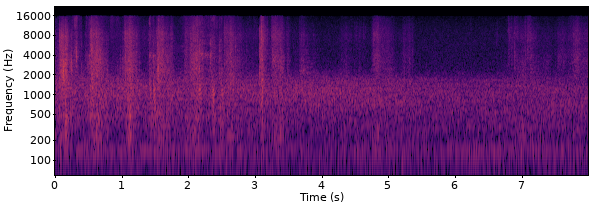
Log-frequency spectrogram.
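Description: Footsteps on snow-covered ground, a step about every half second for the first three seconds or so, then stopping, leaving only a faint steady low hum.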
